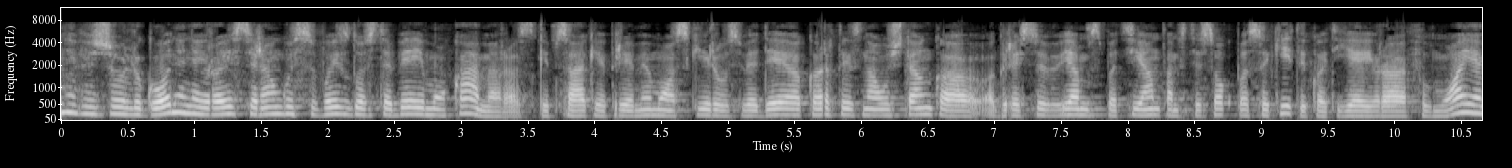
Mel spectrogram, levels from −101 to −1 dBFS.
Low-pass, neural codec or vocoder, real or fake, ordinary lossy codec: 7.2 kHz; codec, 16 kHz, 16 kbps, FreqCodec, larger model; fake; AAC, 32 kbps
